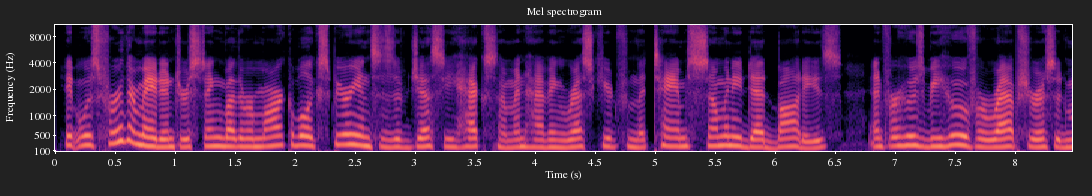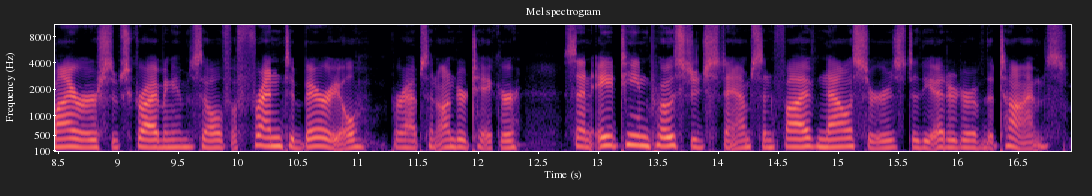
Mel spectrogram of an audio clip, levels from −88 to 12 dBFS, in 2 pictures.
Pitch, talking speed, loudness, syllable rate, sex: 205 Hz, 185 wpm, -18 LUFS, 5.3 syllables/s, female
